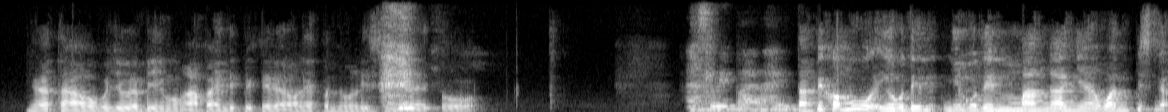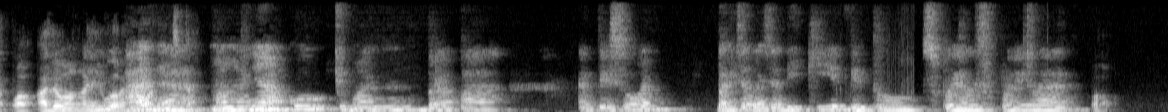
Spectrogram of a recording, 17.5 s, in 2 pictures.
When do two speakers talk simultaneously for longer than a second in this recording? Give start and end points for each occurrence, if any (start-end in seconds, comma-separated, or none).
none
